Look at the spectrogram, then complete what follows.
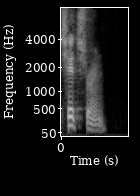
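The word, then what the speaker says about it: Chytil: With Chikrin. – I just listened to like how they pronounce it. They pronounce it Chitrin.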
